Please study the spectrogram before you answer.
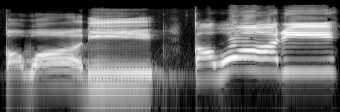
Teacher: वाव अलिफ ज़बर वा, कवा कवा कवा, रा या ज़ेरी कवारी। अब देखें, काफ मोटा, वाव बारीक, री बारीक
